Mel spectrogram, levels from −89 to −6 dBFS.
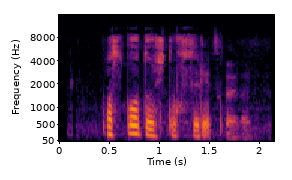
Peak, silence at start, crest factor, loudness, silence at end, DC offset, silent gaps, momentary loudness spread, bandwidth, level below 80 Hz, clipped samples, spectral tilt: -12 dBFS; 0.45 s; 22 dB; -32 LUFS; 0.25 s; under 0.1%; none; 17 LU; 11.5 kHz; -82 dBFS; under 0.1%; -4 dB/octave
